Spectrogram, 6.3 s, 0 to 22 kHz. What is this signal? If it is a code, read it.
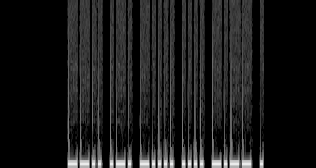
Morse code, heard as a keyed tone, about 20 wpm, 700 Hz. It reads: ZR6HYE
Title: DXCC-100 Call Signs - 6 Characters - Repeated 2x - 20wpm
